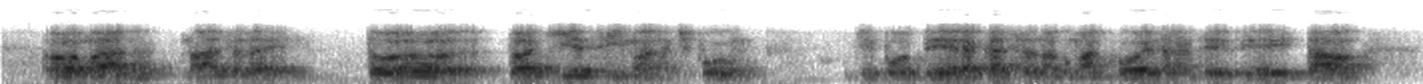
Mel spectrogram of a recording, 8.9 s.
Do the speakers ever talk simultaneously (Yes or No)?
No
